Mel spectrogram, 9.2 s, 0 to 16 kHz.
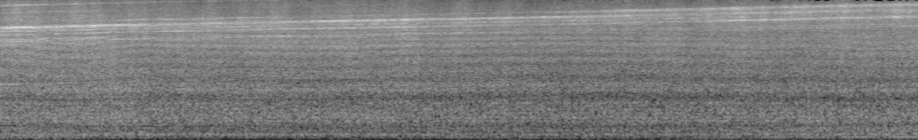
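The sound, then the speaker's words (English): The turboprop engines of a Turbo DC-3 starting up with a jet-like roar: a loud, steady rushing drone, topped by a thin high whine that slowly climbs in pitch as they spool up. No voices. “So when starting the engines, you can immediately hear the difference. The turboprop sounds like a jet, no more buzzing of a piston engine.”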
